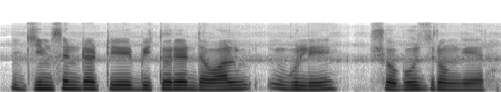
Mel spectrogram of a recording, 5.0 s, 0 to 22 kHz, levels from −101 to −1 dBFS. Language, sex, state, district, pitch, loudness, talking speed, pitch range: Bengali, male, Assam, Hailakandi, 155 Hz, -16 LUFS, 70 wpm, 145-160 Hz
